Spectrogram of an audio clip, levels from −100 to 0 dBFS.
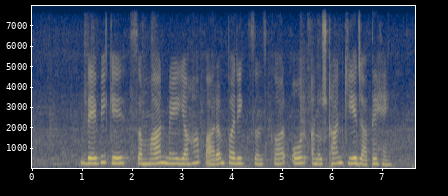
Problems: constant background noise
